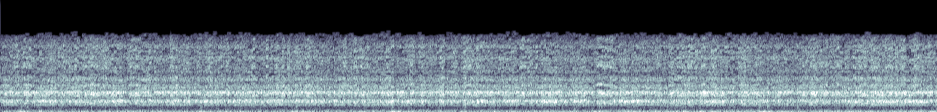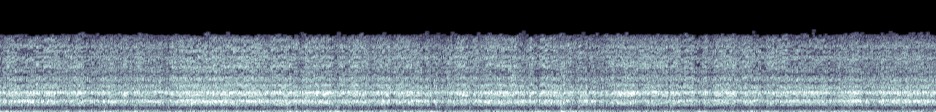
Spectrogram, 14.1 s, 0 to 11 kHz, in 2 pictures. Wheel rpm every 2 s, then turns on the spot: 230, 230, 240, 230, 230, 230, 230.
none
